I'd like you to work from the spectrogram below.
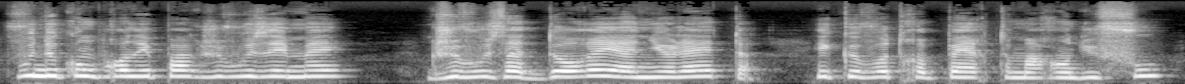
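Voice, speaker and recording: A woman's voice: medium pitch, moderate pace, a little mellow, natural voice. A woman reading aloud and voicing a tormented young man who leads wolves, speaking in intense, anguished outbursts. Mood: anguished passion. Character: male wolf-leader, tormented, passionate young man.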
